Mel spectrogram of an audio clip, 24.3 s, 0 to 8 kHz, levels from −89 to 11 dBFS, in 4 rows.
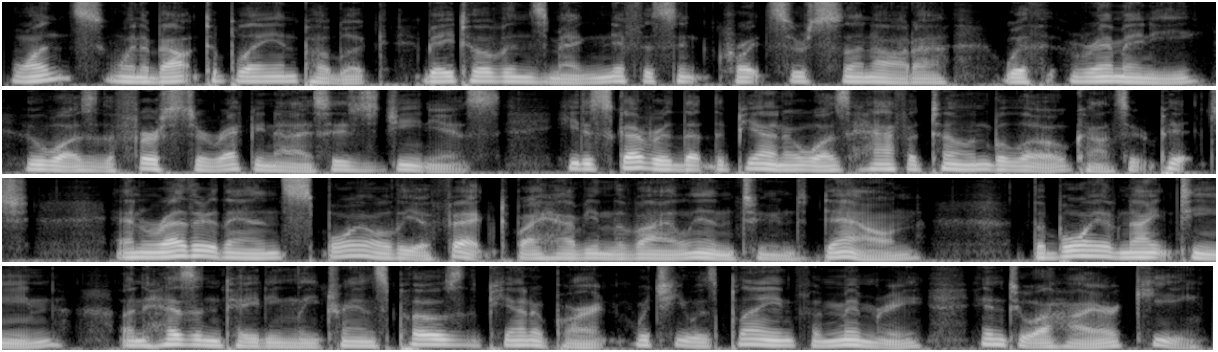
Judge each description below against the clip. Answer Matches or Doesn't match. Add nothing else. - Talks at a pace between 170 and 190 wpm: Doesn't match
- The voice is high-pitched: Doesn't match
